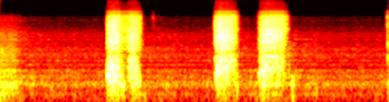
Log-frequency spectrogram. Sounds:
Sniff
